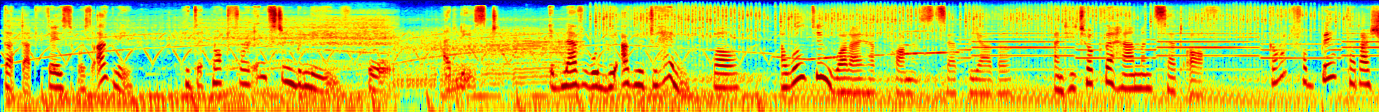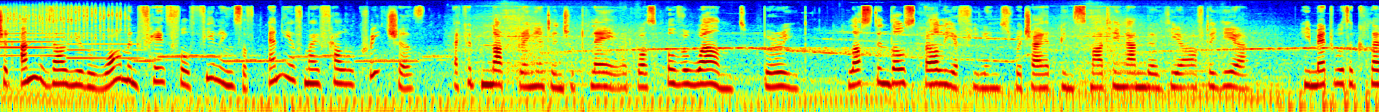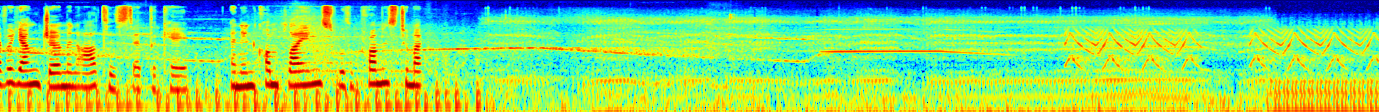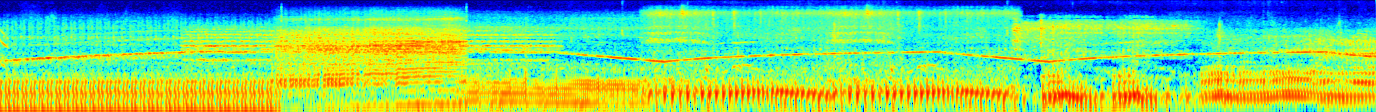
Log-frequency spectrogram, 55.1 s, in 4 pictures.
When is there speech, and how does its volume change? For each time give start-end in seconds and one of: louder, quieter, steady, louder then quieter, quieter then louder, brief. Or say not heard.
0.0-31.8 steady.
